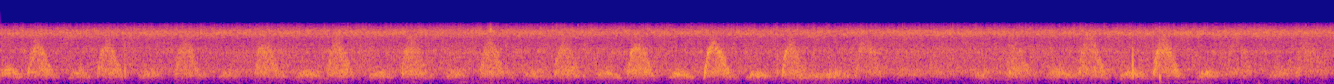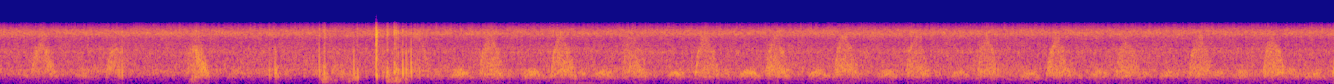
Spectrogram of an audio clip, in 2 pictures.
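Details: Fetal heartbeat on Doppler: rhythmic whooshing pulses over a steady Doppler hiss.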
